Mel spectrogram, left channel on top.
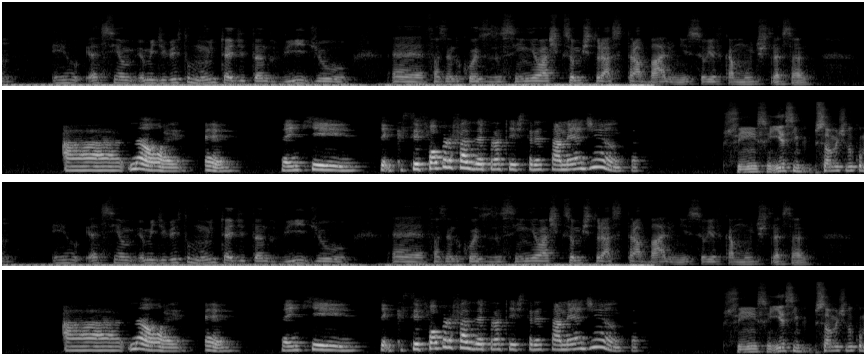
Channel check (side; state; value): right; quieter; 3.1 dB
